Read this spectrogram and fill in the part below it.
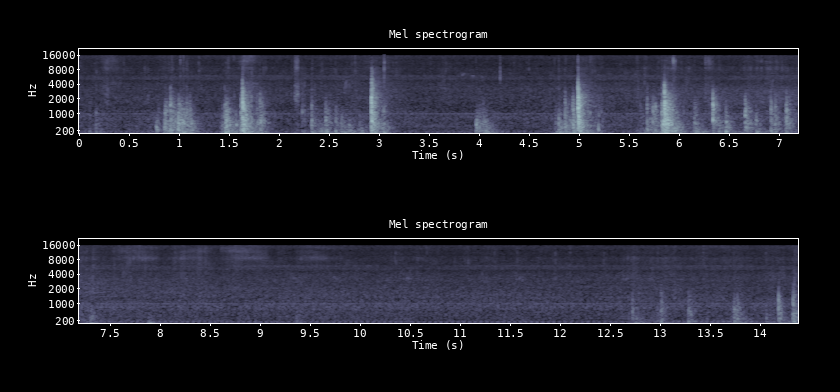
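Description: A paint roller rolls and swishes across a roof.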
